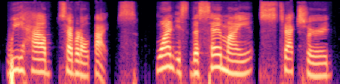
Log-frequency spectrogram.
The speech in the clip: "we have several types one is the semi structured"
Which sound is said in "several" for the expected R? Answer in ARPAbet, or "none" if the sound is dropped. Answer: R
